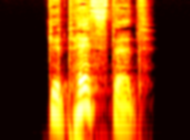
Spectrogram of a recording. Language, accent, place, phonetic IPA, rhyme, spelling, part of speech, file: German, Germany, Berlin, [ɡəˈtɛstət], -ɛstət, getestet, adjective / verb, De-getestet.ogg
- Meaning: past participle of testen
